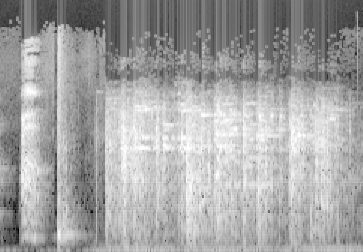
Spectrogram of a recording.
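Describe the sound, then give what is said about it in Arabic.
A sharp impact thump as a kicked ball hits a window inside a house, followed by a loud crash of the window glass shattering, then a sustained bright tinkling of shards cascading and settling for a couple of seconds, fairly loud. “وفي إحدى الضربات التي قام بها قاسم للكرة أصابت الكرة زجاج الشباك وكسرته”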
